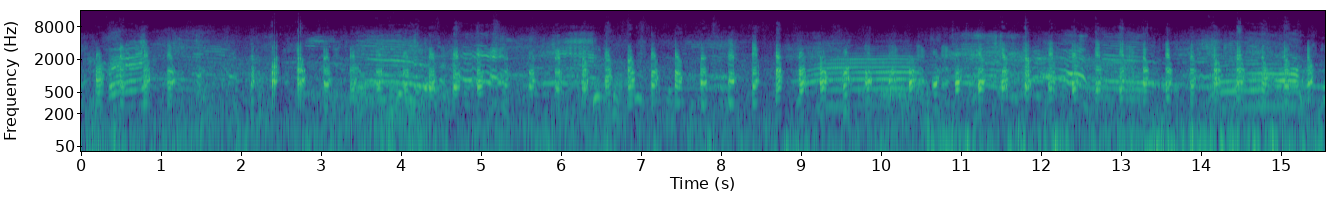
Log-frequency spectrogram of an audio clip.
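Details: Cape fur seals at Cape Cross on the Skeleton Coast, a huge colony of over 100,000 animals by rocky ocean shore; dense overlapping bleating and honking calls from many seals, harmonic and wavering, several per second, continuous chorus.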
